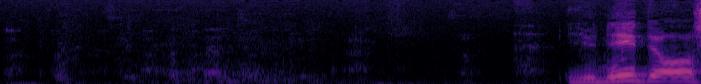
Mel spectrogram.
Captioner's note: laughter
